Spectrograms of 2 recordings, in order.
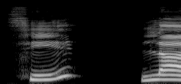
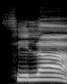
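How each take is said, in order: First: सिला stretched slowly; slow drawn-out sounding. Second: Said in the usual way. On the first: Shown as a demonstration. Teacher stretching सिला slowly for children to copy. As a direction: draw out सिला very slowly for the class. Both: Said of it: "मैं किस तरीके से एक एक अक्षर का उच्चारण करके".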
